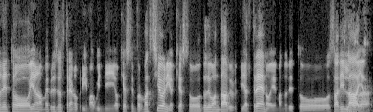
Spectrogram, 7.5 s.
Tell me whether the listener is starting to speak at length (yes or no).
yes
